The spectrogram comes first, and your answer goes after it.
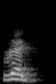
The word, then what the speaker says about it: read: So here read is written not written like this here written the same like read but we when we pronounce we say red read red.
